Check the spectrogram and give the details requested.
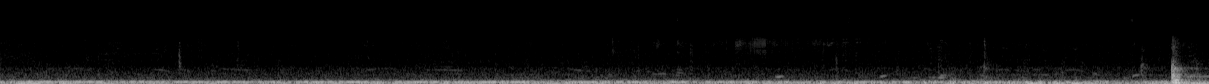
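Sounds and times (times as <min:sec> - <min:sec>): train rumbling inside carriage: 0:00.0 - 0:12.0.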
